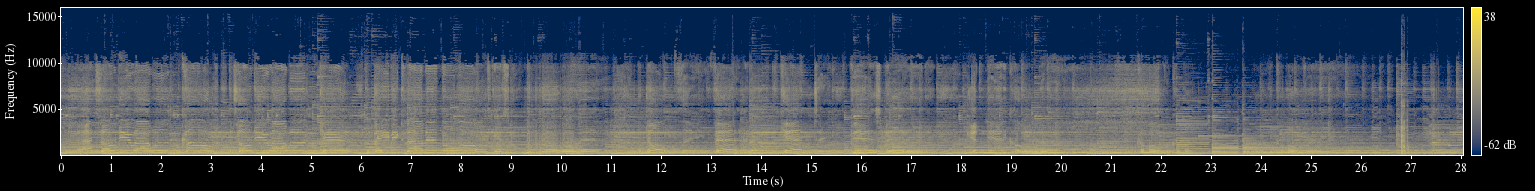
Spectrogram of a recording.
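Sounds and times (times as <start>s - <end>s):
acoustic guitar: 0.0s - 28.0s
man singing: 0.0s - 28.0s.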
